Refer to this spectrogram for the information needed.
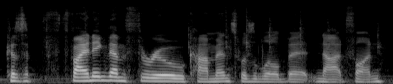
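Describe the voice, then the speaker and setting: A young man in his late teens streaming games and chatting casually, with a deadpan delivery and lots of rambling fillers. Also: medium pitch, unhurried, a little hiss or hum. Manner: deadpan, flat delivery even when joking; rambling, many fillers and restarts. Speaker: game streamer. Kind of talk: casual live-stream chat.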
